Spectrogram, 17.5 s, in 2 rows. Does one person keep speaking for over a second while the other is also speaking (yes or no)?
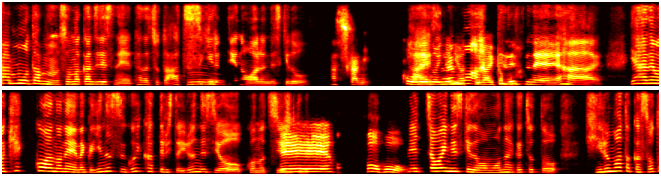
yes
